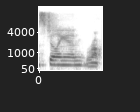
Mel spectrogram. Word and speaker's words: Stillion: It's Stillion, rhymes with million, really easy spelling.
